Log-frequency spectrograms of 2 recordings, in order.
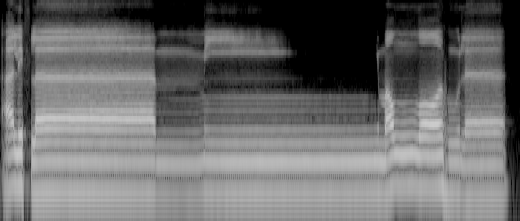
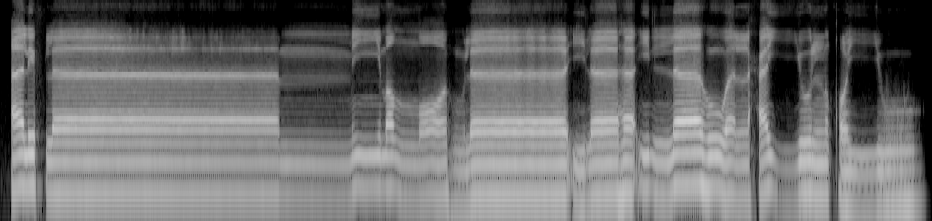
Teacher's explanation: Boleh kita baca 6 harokat karena memang asalnya kan 6 harokat ya. Mim yang merupakan apa namanya huruf muqatta'ah itu 6 harokat.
